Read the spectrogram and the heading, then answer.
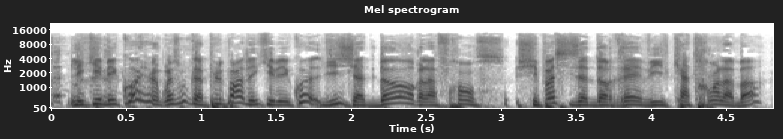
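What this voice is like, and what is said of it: French accent, partly Québécois. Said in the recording (French): “pourquoi je reprends l'accent français maintenant? ... j'ai un accent entre les deux ... Je suis hybride.”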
